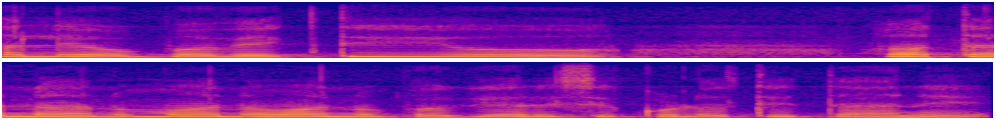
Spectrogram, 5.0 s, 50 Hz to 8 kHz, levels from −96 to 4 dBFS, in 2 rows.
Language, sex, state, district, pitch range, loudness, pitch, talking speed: Kannada, female, Karnataka, Mysore, 245-265 Hz, -24 LUFS, 255 Hz, 70 wpm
